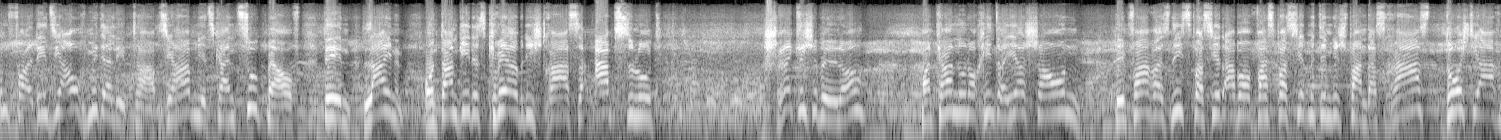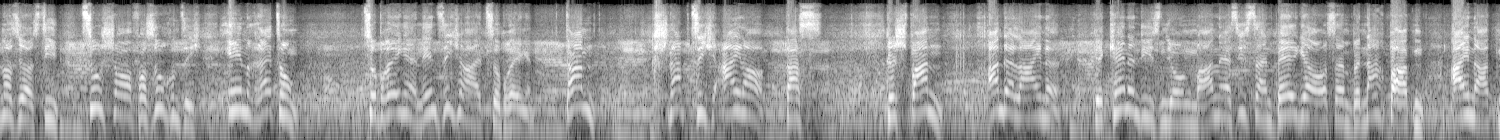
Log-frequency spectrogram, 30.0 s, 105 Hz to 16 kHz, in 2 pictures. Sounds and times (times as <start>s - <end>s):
Speech: 0.0s - 30.0s.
